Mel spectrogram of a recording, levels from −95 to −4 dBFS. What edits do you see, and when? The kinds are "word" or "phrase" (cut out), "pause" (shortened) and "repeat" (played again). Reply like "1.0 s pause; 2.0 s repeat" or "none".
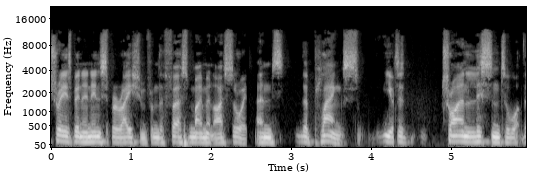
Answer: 4.3 s word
